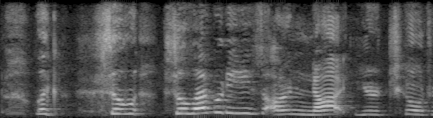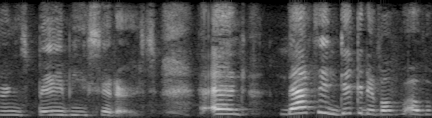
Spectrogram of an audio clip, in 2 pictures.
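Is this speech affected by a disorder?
Yes: cerebral palsy, severe.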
